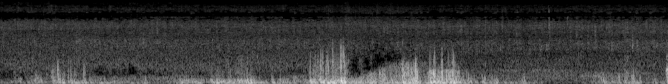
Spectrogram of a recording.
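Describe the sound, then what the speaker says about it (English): Strong wind gusts roar and buffet loudly in uneven surges, with rumbling bursts like a microphone being battered outdoors. "Mighty windy today."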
